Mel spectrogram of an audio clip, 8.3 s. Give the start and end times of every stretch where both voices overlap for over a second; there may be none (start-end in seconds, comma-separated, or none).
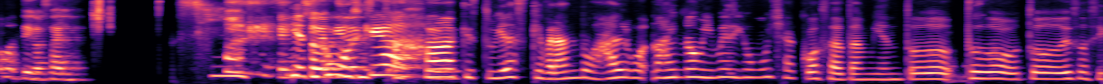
2.1-3.6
